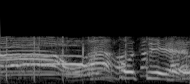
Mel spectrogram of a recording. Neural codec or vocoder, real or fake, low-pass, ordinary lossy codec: vocoder, 44.1 kHz, 128 mel bands every 512 samples, BigVGAN v2; fake; 3.6 kHz; none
